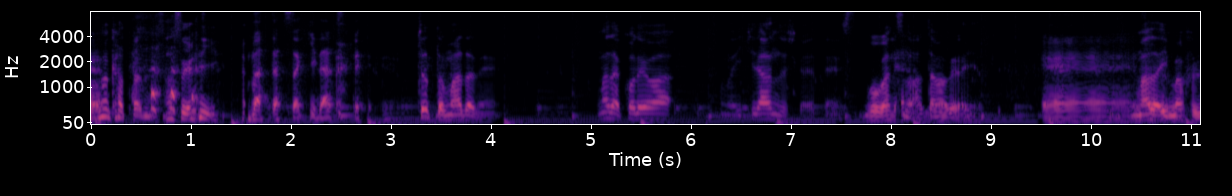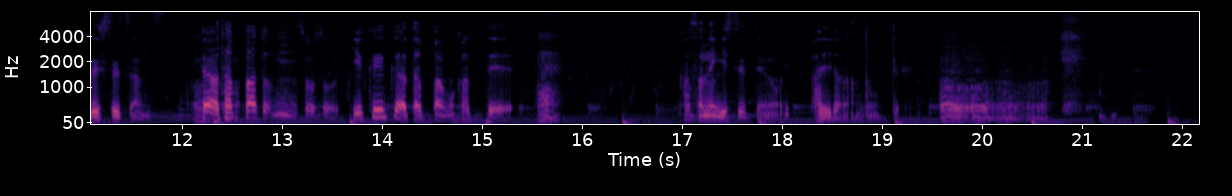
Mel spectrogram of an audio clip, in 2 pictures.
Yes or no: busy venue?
no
